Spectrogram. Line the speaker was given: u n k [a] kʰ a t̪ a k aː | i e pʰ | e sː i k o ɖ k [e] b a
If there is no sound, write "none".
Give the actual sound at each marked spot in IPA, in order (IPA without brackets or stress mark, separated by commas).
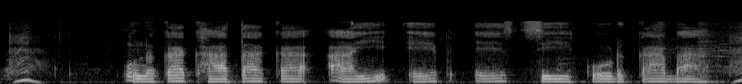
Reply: a, a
